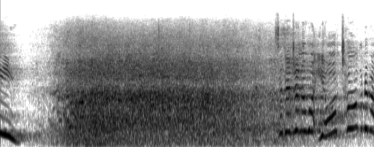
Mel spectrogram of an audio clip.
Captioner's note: audience laughing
